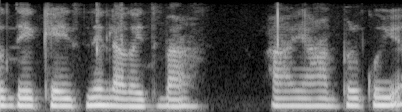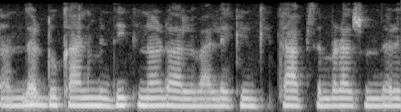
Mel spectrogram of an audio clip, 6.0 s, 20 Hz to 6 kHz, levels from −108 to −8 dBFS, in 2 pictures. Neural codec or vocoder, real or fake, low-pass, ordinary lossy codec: none; real; 5.4 kHz; none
